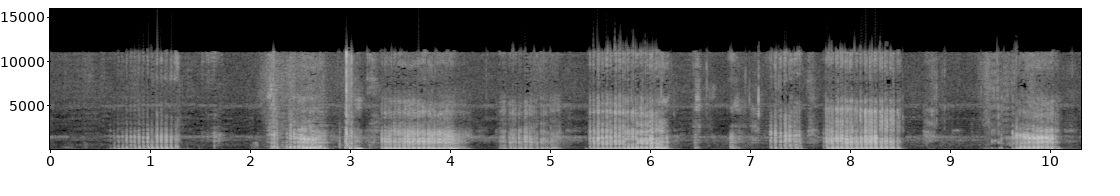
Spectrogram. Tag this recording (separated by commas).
lions growling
